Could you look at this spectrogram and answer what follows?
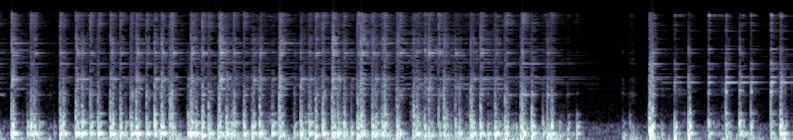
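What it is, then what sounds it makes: Empty hollow steel tumbler. A teal powder-coated stainless steel insulated tumbler, hollow and empty, sits upside down over the microphone and is tapped with fingertips and nails on both sides. Quick, dry taps come in fast, uneven bursts over a low, hollow, boomy resonance, with bright clicks from the nails. The tapping pauses briefly near the end before resuming.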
